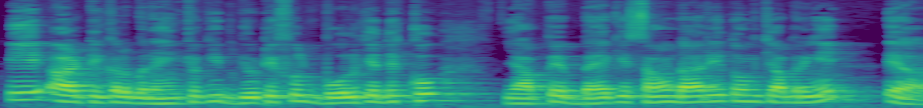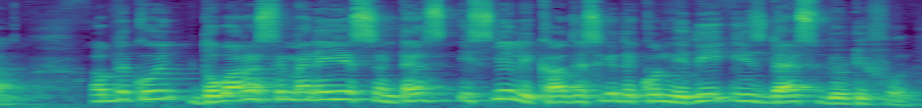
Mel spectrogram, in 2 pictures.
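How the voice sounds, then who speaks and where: A male grammar teacher with a fairly high voice and a piercing, bright edge to his tone. He works through each rule step by step, asks his students questions and then answers them himself. He drags out each example sentence slowly as he reads it. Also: lively intonation. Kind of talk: classroom lesson.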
